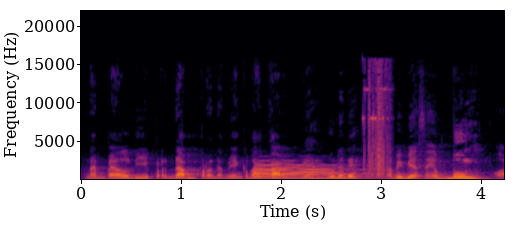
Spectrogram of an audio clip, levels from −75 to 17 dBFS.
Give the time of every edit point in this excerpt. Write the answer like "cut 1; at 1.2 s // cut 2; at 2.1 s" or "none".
cut 1; at 2.9 s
